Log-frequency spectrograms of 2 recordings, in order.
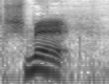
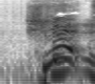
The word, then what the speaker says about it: Szmyt: The kicker is Andre S-Z-M-Y-T. As I said, no vowels. – Schmidt. – Schmidt. – Schmidt.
